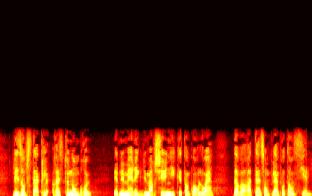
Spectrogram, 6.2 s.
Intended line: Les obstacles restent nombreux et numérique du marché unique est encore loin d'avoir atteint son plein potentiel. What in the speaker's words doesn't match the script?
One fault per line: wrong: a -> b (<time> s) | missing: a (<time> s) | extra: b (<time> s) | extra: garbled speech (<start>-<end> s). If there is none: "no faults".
no faults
